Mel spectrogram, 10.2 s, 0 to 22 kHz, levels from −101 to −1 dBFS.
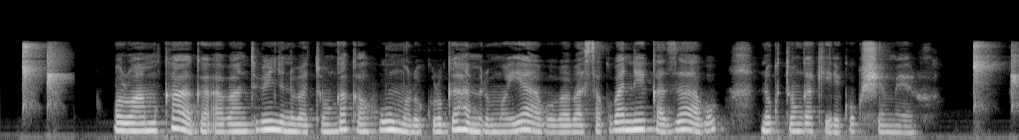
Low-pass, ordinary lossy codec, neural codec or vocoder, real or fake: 7.2 kHz; none; none; real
